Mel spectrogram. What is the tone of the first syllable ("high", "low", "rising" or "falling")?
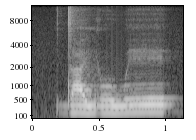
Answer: low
